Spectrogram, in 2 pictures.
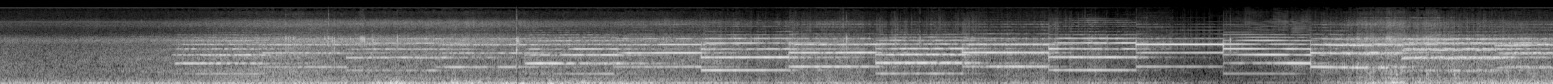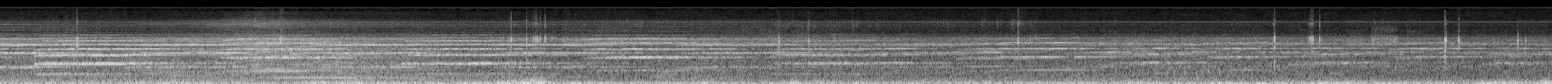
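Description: Ambulance two-tone siren, alternating high and low notes, approaching and passing through city traffic. It comes in about two seconds in, is loudest around twelve seconds, drops in pitch as the vehicle goes past, then carries on a little fainter as it moves away. Traffic rumbles underneath.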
